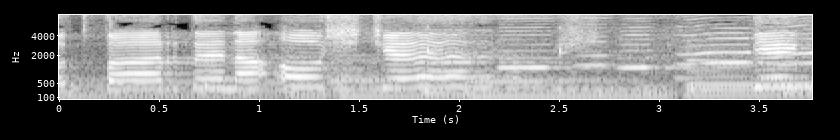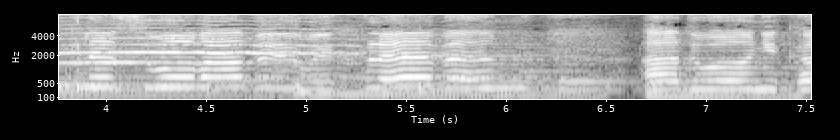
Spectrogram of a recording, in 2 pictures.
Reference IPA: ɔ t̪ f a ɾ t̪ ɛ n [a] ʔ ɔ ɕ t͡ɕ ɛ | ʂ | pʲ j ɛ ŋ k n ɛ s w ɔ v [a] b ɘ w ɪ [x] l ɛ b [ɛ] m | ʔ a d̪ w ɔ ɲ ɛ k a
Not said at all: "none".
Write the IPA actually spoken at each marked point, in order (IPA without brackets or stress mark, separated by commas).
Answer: a, a, x, ɛ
